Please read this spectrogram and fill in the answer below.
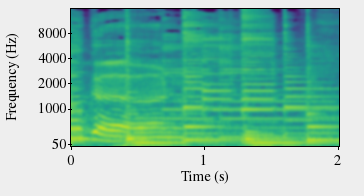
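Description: Acoustic guitar played fingerstyle blues: a steady thumb bass about twice a second under picked treble notes.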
